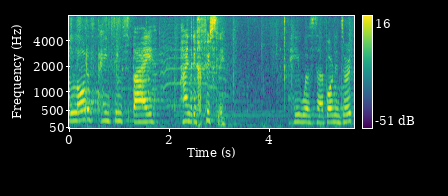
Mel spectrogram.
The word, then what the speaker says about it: Füssli: They didn't know how to pronounce his name, they call him Henry Fuseli there, they really do.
